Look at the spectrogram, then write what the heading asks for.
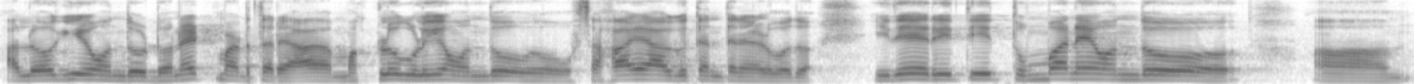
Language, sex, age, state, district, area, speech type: Kannada, male, 18-30, Karnataka, Chikkaballapur, urban, spontaneous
